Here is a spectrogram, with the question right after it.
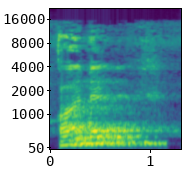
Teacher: Qad, dal sukun, dal bagian dari huruf qalqalah yang ketika sukun harus dipantulkan ya.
